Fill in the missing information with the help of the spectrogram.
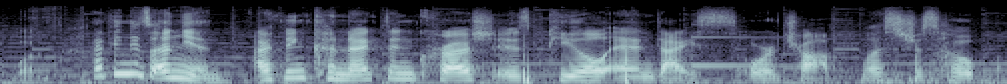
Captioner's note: ding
